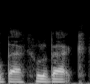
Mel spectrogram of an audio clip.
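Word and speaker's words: Houellebecq: to read um well bear cooler Beck is what I call him well because this is the proper pronunciation submission the current French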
